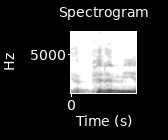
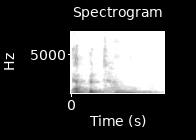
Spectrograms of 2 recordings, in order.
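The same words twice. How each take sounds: First: It is said with the standard four-syllable pronunciation. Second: It is sounded out letter by letter as spelled. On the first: The speaker calls it right. "I've heard people want to say the word epitome" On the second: The speaker calls it wrong. "because they're sounding it out off paper. Oops"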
